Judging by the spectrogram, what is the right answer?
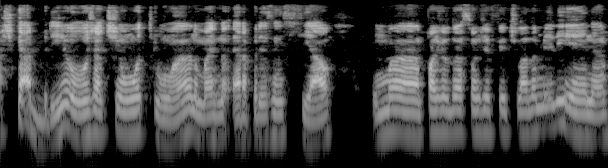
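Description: The man has an unremarkable speaking voice at medium pitch, talking at a moderate pace with a dry, close sound and no echo. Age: 20s. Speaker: visual effects compositor. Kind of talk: casual chat. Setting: live video stream.

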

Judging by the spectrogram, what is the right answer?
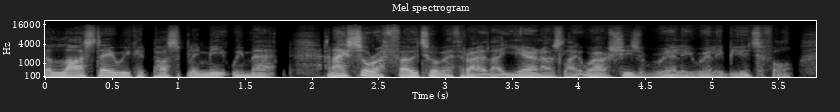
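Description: A very fast, somewhat breathy man's voice at a fairly low pitch, in a very clean recording with a silent background. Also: ordinary pitch variation, dry, close sound with no echo. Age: 40s. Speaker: actor and podcast co-host. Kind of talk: casual interview chat.

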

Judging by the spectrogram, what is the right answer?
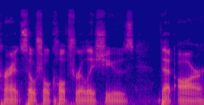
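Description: Vocal fry colors a man's very deep, low voice, and his intonation stays fairly even. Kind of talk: casual conversation.

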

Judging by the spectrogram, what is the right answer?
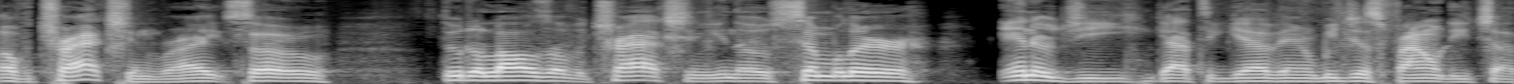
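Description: A man with an American accent speaks at a fairly slow pace in a plain, everyday voice, his pitch medium and its variation ordinary, on a very clean recording with a silent background. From Prince George's County, Maryland. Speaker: podcast host, military service member. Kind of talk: solo motivational podcast monologue. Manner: casual, conversational.

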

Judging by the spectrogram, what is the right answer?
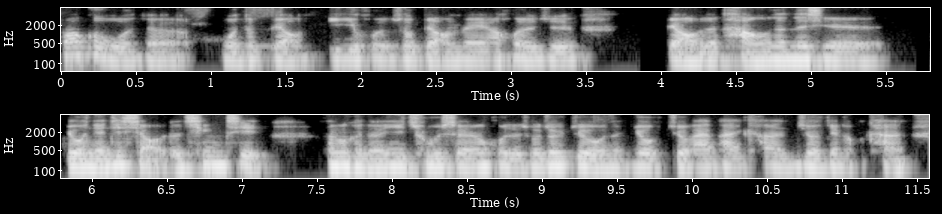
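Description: Here a man talks at a moderate pace and a medium pitch. His voice comes across as somewhat breathy. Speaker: podcast host. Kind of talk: casual chat.

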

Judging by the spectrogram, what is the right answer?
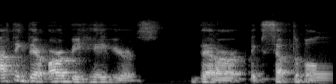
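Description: With an American accent, a man talks in a somewhat breathy way. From Houston, Texas (Third Ward). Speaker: diversity and inclusion director. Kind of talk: interview.

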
